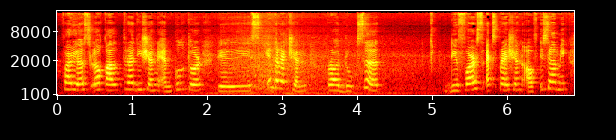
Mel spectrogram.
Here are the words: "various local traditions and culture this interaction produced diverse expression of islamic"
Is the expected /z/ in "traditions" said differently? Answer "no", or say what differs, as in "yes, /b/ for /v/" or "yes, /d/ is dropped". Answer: yes, /z/ is dropped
